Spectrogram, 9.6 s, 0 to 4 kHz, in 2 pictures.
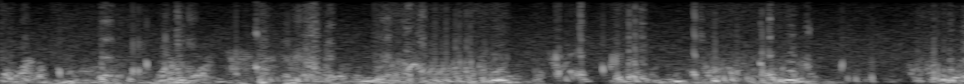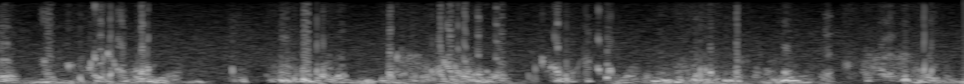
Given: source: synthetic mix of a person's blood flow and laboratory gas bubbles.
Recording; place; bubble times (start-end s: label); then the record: Doppler ultrasound of blood flow; precordium
0.00-0.08 s: bubbles
0.26-1.02 s: bubbles
1.13-1.70 s: bubbles
1.85-2.54 s: bubbles
2.66-3.31 s: bubbles
3.43-4.06 s: bubbles
4.18-4.92 s: bubbles
5.01-5.60 s: bubbles
5.95-6.09 s: bubbles
6.14-6.54 s: bubbles
6.70-7.36 s: bubbles
7.44-7.92 s: bubbles
8.13-8.56 s: bubbles
8.68-8.78 s: bubbles
8.91-8.99 s: bubbles
9.03-9.60 s: bubbles
From the record:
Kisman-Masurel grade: 343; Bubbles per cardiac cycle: rolling drumbeat, 9 or more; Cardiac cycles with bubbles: 100%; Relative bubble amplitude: loud (0.450 to 0.775); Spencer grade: 3 (all of the cardiac periods contain showers or single bubble signals, but not dominating or overriding the cardiac motion signals); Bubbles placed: anywhere in the cardiac cycle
